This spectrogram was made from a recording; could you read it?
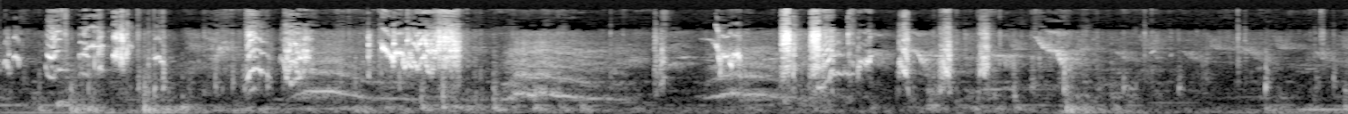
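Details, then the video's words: Pet parrot in an aviary giving loud, harsh squawks and short chirps in bursts, with rising and falling squeaky notes between them and a low background hum. "parrot bird new video"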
